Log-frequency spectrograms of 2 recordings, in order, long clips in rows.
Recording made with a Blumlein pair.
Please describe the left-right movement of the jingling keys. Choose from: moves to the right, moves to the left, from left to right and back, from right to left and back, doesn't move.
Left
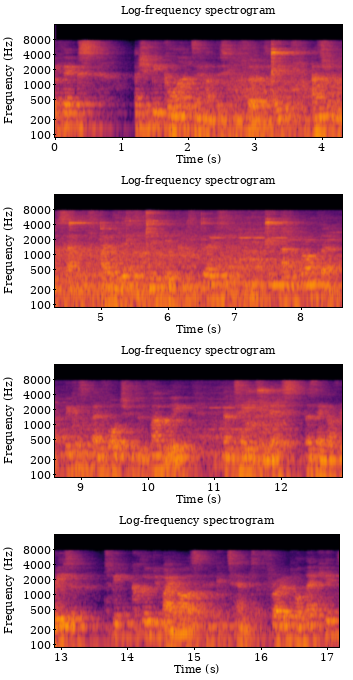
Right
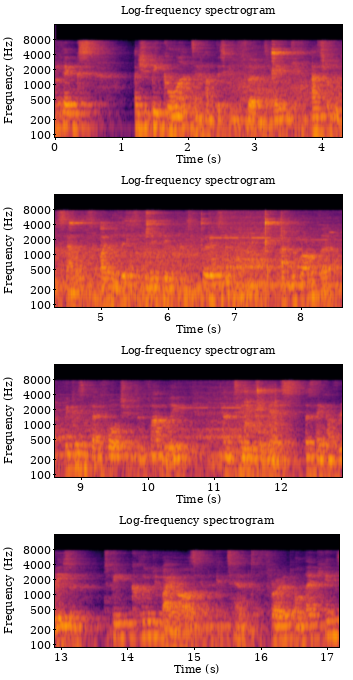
moves to the right.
